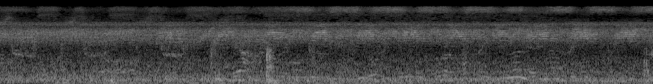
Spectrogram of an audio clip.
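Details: Summer forest trail in Seoul, Korea, filled with cicada song, a continuous shrill hissing buzz holding steady from start to finish, over a soft low rumble and scattered faint chirps.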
